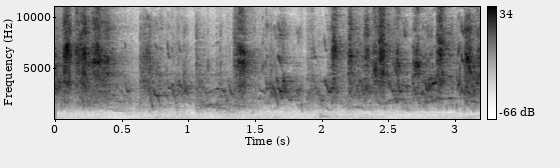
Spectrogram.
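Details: Continuous budgerigar chatter: high, raspy squawks and quick tweets packed tightly together without a break.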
